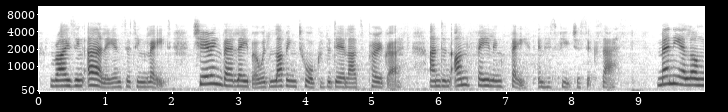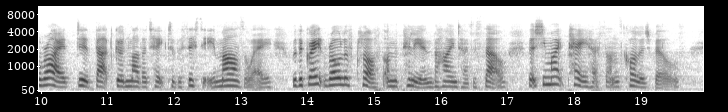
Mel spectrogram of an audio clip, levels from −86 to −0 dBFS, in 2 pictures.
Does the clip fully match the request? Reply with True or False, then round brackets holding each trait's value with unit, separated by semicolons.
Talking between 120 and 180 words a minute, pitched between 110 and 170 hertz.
False (175 wpm; 210 Hz)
